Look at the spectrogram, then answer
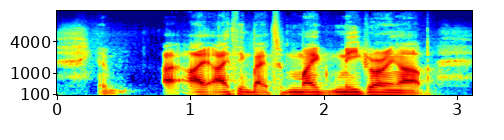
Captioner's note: none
